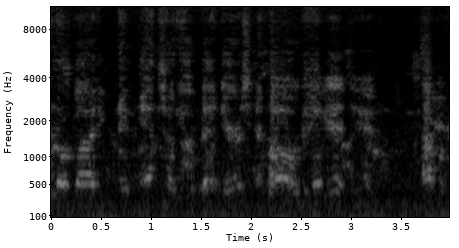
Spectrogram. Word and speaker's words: Banderas: Let's drop a syllable. Banderos. Banderas is good.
